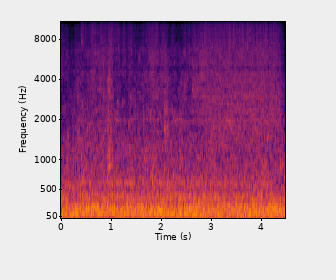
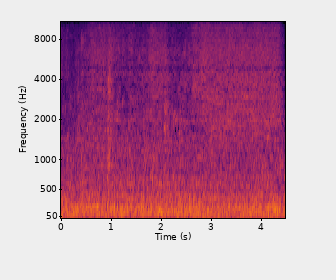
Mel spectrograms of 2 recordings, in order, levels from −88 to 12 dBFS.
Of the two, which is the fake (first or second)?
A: first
